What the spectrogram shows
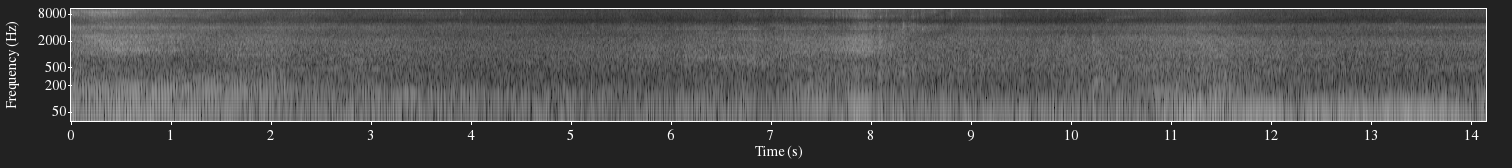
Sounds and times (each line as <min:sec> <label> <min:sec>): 0:00.0 Traffic Sound 0:04.3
